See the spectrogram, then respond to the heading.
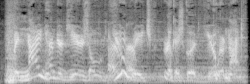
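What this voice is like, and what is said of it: Yoda character voice. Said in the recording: “That's Yoda.”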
